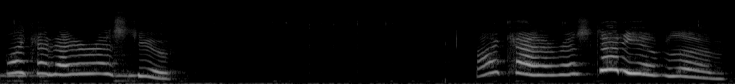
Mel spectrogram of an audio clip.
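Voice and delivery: high, whining shouts of frustration; high whining complaint; whiny frustration. Pretend. Failing to arrest as police.

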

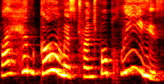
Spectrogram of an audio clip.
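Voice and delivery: high, urgent plea; distressed teacher imploring; begging. A narrator's reading. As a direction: beg desperately for the child's release. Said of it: "begged Miss Honey".

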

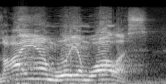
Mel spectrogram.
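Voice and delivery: rally frightened soldiers from horseback; declaiming a defiant war speech to the army; Wallace rallying troops. Retold or imitated. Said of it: "And he says".

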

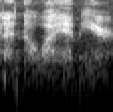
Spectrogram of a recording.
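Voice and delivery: soft, hushed, certain; whispered realisation. Retold or imitated. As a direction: breathe it out like a revelation. Quiet moment of realisation.

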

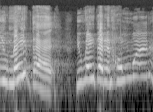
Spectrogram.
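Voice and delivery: loud, high-pitched imitation of astonishment; amazed disbelief. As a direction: play the neighbour who can't believe it. Acting out amazed neighbours' questions.

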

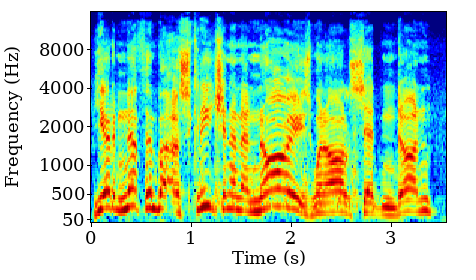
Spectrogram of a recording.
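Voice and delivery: high, heated scolding rant; angry outburst. A narrator's reading. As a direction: burst out scolding, pitched high throughout. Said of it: "Donald burst out".

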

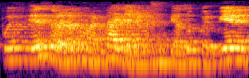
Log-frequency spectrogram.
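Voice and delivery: usual speaking voice

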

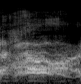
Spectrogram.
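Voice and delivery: very high, loud shriek; wife grabbed by the demon, high hammed-up scream; mock scream. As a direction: shriek as if dragged away. Grabbed by the throat.

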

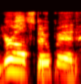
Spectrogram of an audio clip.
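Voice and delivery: mock announcement. Banner for duped winners at radio station, mock jeering. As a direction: proclaim it slowly to a whole crowd.

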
